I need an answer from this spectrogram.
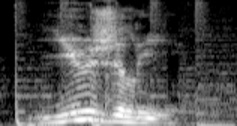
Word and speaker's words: usually: alright number 10 usually usually oh sure eerily usually now the mistake I often hear is from the S many students often say an R sound or a shish sound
